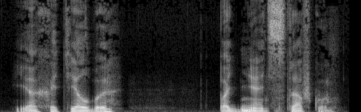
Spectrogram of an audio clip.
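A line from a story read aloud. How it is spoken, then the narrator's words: After a deep sigh. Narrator (Russian): глубоко вздохнул и произнес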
